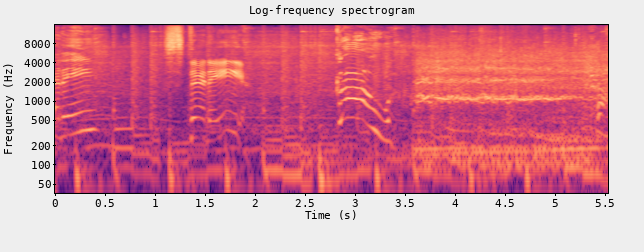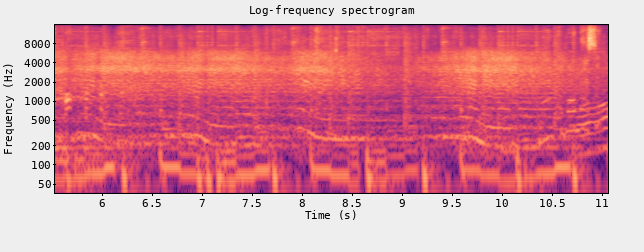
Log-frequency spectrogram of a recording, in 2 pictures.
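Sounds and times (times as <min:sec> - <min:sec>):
upbeat background music: 0:00.0 - 0:11.0
tyre screech sound effect: 0:03.5 - 0:05.6
person laughing: 0:05.1 - 0:06.3.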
